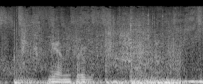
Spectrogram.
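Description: A heavy gun fires shots.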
